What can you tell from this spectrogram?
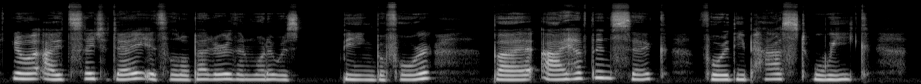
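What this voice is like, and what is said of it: Weak, fading voice. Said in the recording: “you can probably tell my voice is kind of going away. It's kind of not there”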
